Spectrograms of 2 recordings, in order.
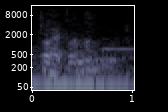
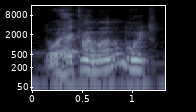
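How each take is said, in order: First: Hushed, much softer admission; autocrítica baixinha. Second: Loud, emphatic self-reproach; autorrepreensão enfática. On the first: Repeat of the self-reproach. (admitindo baixinho) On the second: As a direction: call yourself out, loudly. Voicing a self-reproach, repeated softer. (autocrítica em voz alta) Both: Acted.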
